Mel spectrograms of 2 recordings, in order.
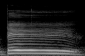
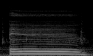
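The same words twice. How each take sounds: First: It is said with strong feeling. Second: It is said flatly, without feeling.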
